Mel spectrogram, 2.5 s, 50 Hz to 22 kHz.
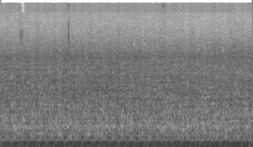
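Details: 1978 Chevrolet C10 pickup, just started after about three weeks sitting, around 90°F outside, warming up: deep, steady burble with even beat, no knocks or misses; healthy idle.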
